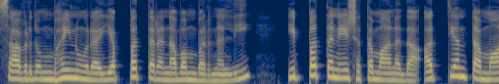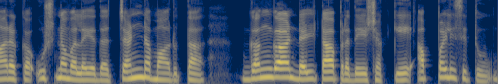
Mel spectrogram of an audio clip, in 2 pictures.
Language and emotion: Kannada, neutral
